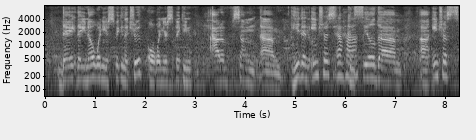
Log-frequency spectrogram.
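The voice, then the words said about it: Israeli-accented English. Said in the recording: “I'm Israeli with my accent because it's not American”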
